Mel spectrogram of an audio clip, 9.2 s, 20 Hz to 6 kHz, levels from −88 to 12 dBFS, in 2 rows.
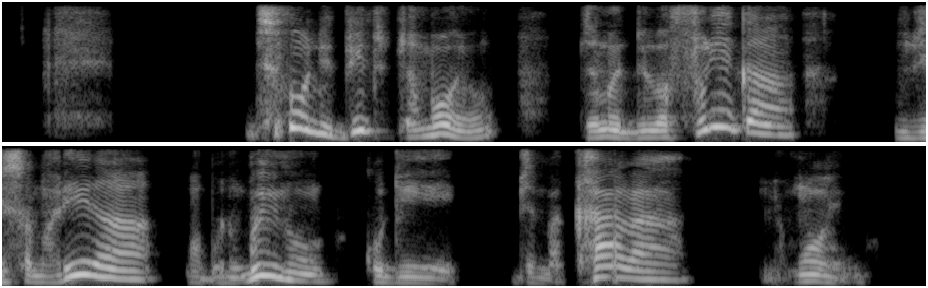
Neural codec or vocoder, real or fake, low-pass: codec, 16 kHz, 4 kbps, X-Codec, HuBERT features, trained on general audio; fake; 5.4 kHz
